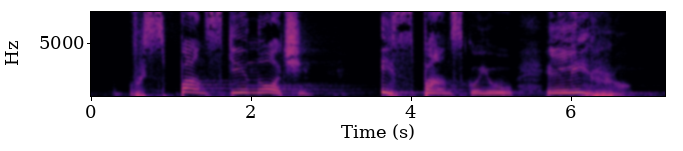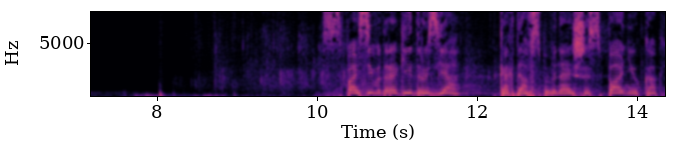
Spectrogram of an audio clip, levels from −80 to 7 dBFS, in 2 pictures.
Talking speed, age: 50 wpm, 30-49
